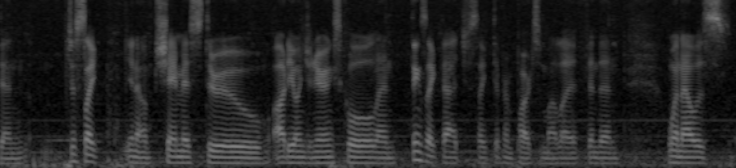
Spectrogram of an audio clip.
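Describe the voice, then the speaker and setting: A man's voice: fairly low pitch, a little hiss or hum. A man in his thirties, a band musician, answering interview questions in a hesitant, rambling way full of fillers. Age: 30s. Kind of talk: casual interview.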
